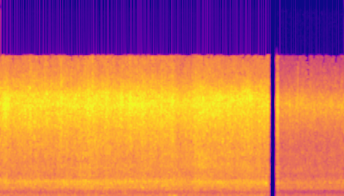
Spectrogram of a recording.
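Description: Muddy water rushes and splashes.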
